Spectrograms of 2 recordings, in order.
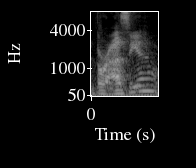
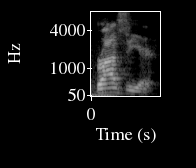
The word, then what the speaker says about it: brazier: Brazia? Really? Brazier.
